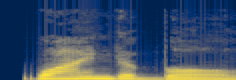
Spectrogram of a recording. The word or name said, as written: windable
